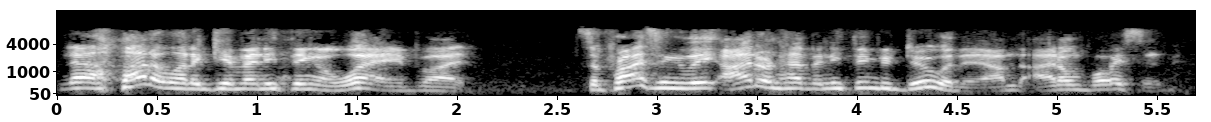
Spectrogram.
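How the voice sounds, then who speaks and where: A man co-hosting a casual group podcast, chatting in a jokey, animated way and swearing freely. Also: high voice, brisk, husky. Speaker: podcast co-host. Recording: dull lo-fi voice chat.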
